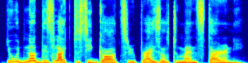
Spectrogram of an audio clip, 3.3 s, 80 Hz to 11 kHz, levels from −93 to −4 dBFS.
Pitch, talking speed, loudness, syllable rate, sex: 225 Hz, 200 wpm, -17 LUFS, 5.5 syllables/s, female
